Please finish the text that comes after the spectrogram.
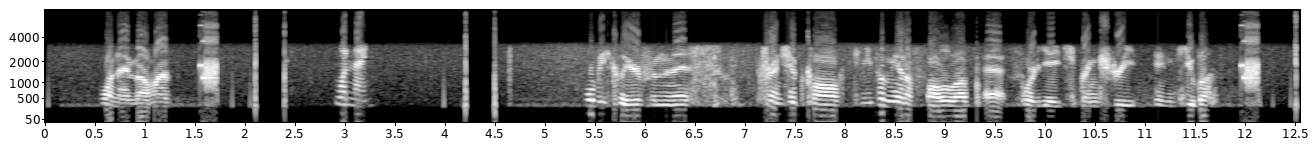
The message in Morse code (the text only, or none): none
